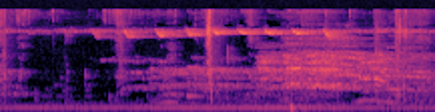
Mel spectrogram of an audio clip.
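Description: Faint bird calls: a quick run of about six short, high, falling chirps through the middle, then a longer, fainter call near the end.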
